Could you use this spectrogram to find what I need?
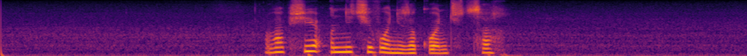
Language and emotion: Russian, neutral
